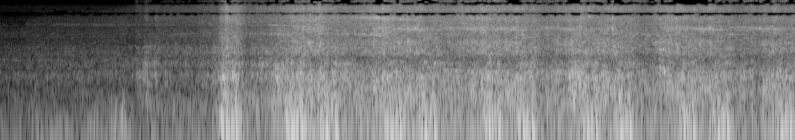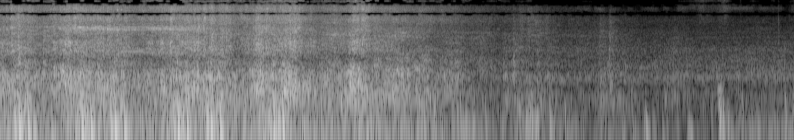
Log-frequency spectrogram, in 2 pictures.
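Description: A train passing: it builds up over the first couple of seconds, then gives about ten seconds of loud, rhythmic wheel clatter over the rails, and fades away near the end.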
